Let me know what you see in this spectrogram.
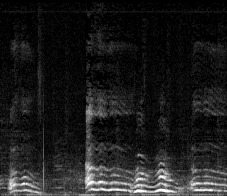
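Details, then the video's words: A jug and a husky howling in unison, with long, wavering, tonal howls that dip and rise, several overlapping, and brief gaps between phrases. "jug and huskey howling together"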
